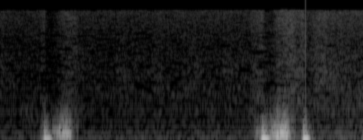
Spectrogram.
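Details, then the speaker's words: Carotid artery auscultated with stethoscope diaphragm: low thumping beats with soft whooshing after each; carotid bruit. "listen for a bruit which is a whooshing murmur like sound of vascular rather than cardiac origin a bruit suggests arterial narrowing if present a bruit would sound like this"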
